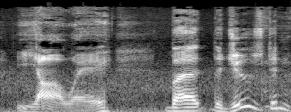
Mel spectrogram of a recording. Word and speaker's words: Yahweh: So, Romanized Christians pronounced it Jehovah, and a little more educated ones realized the Jews didn't have a J sound, so they say Yahweh.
